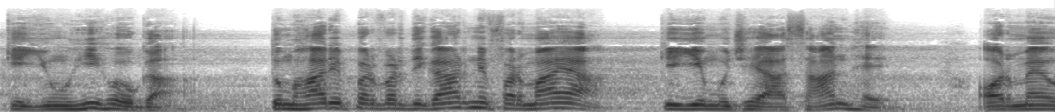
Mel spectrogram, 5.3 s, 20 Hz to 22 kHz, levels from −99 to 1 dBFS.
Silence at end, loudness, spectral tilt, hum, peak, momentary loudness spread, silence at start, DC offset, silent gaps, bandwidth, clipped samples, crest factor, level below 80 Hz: 0 s; -21 LUFS; -4 dB/octave; none; -2 dBFS; 8 LU; 0 s; under 0.1%; none; 14 kHz; under 0.1%; 20 dB; -58 dBFS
